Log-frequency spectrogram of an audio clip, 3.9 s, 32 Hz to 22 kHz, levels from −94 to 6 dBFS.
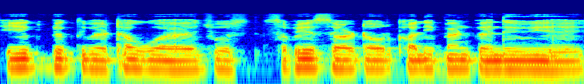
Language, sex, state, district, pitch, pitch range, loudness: Hindi, male, Uttar Pradesh, Lalitpur, 105 Hz, 100-110 Hz, -17 LUFS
